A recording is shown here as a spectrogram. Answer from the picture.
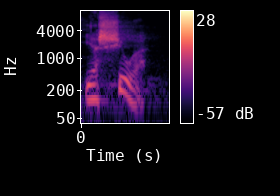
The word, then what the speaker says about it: Yeshua: Well, his name is Joshua, or they would pronounce it Yeshua, which we know is exactly the way Jesus would have pronounced his own name.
